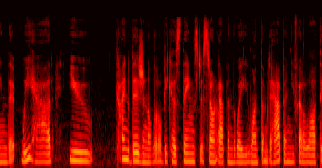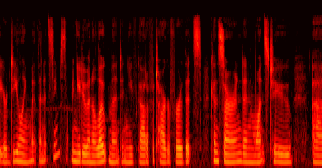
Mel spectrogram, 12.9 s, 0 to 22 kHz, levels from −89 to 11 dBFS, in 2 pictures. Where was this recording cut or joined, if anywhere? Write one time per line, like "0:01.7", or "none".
0:01.1
0:02.5
0:03.3
0:04.3
0:07.7
0:10.6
